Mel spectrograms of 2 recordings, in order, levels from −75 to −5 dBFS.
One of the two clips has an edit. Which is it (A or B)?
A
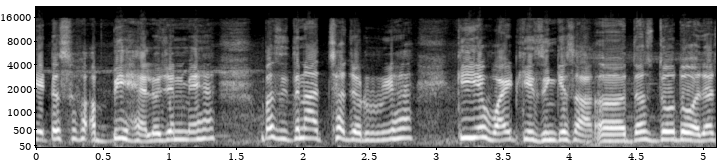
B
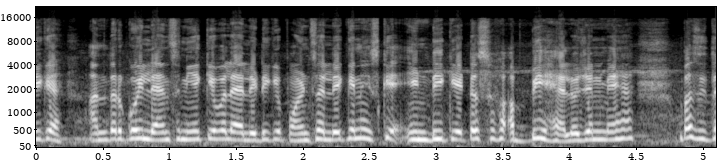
A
